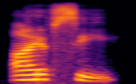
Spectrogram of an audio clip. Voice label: "IFC", Indian

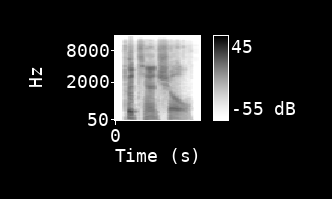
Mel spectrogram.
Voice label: "potential", American

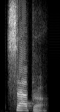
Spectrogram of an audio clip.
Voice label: "sapor", Indian

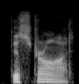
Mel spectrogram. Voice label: "distraught", American

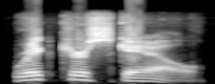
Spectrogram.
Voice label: "Richter scale", American

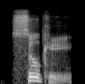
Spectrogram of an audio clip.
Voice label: "silky", British

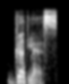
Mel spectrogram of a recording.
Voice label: "gutless", Indian

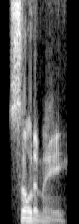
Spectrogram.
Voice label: "sodomy", British

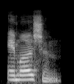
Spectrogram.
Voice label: "immersion", Indian

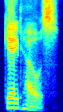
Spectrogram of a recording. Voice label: "gatehouse", American

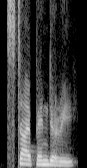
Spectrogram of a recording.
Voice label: "stipendiary", Indian

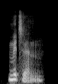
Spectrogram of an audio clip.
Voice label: "mitten", Indian

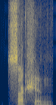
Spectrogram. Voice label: "suction", American

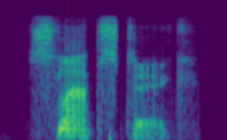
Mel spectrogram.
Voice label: "slapstick", British

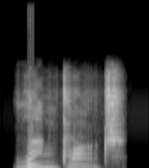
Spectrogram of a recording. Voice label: "raincoat", British

